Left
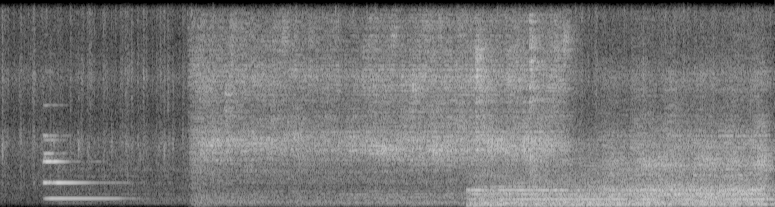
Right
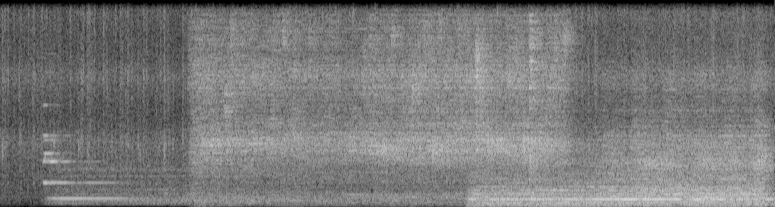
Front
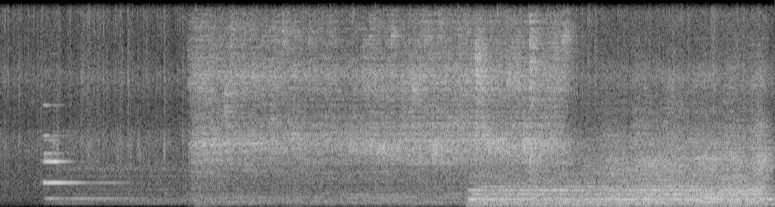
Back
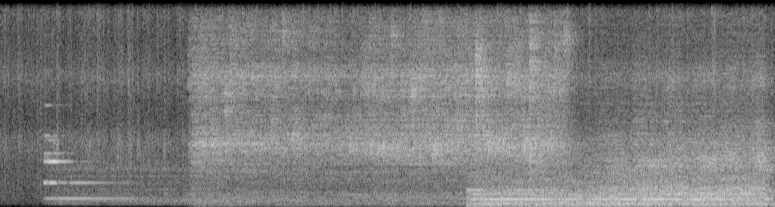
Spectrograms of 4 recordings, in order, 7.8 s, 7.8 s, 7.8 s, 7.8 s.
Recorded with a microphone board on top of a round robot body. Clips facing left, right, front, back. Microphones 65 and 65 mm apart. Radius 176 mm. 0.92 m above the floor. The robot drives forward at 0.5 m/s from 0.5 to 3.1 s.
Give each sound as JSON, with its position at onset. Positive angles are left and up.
{"t": 0.4, "sound": "a bell", "azimuth_deg": 0, "distance_m": 1.6}
{"t": 1.9, "sound": "frying", "azimuth_deg": -130, "distance_m": 1.8}
{"t": 4.7, "sound": "running footsteps", "azimuth_deg": 155, "distance_m": 1.8}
